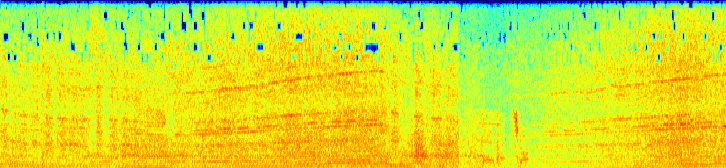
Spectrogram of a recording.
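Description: A racing car engine roars at high revs, dropping in pitch as it shifts down and then climbing again.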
